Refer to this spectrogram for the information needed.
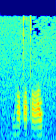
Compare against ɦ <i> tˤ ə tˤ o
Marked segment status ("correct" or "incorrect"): correct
